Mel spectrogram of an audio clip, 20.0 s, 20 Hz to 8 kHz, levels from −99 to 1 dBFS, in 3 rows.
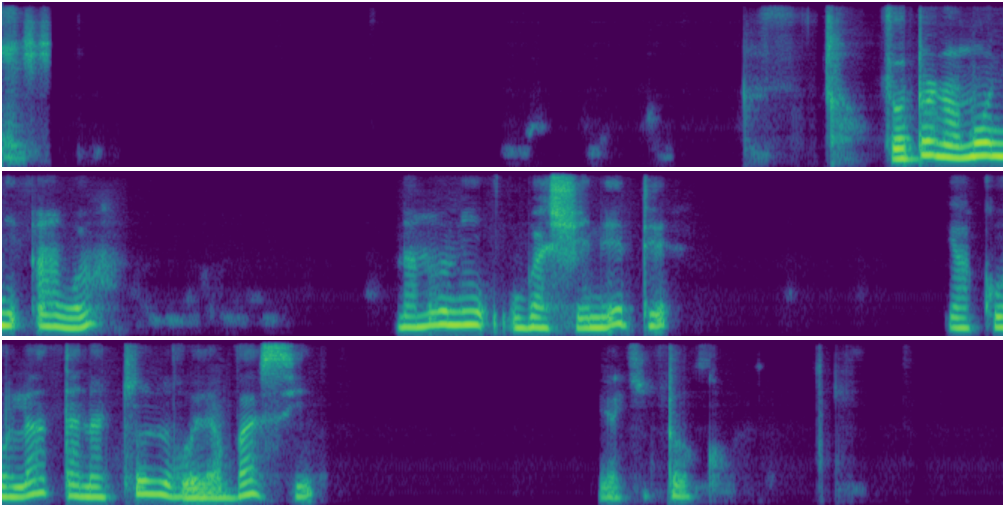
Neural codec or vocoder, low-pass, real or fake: codec, 16 kHz, 0.8 kbps, ZipCodec; 7.2 kHz; fake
